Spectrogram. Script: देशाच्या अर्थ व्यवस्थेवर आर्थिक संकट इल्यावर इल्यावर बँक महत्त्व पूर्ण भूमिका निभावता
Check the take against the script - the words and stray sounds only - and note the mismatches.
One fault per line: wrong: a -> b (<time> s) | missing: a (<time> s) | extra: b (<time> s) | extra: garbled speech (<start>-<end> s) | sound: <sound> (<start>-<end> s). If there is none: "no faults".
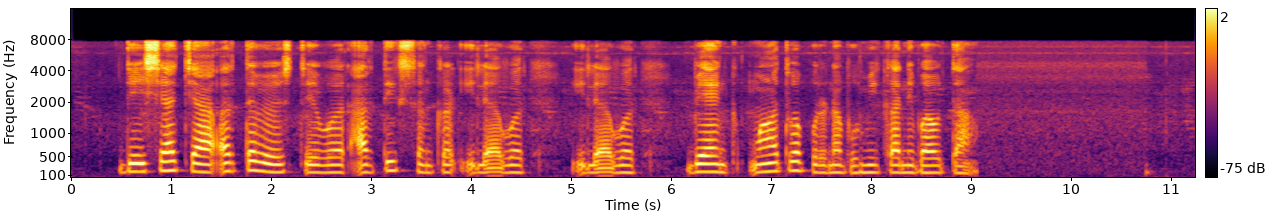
no faults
